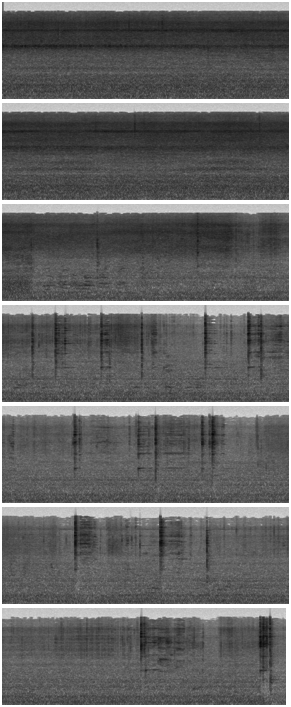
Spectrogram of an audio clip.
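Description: Handheld butane kitchen torch burning over an omelette on a flat-top griddle, a steady hiss with a thin high whistle that cuts off about nine seconds in. After that the griddle sizzles quietly while metal spatulas click and scrape on the steel plate.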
